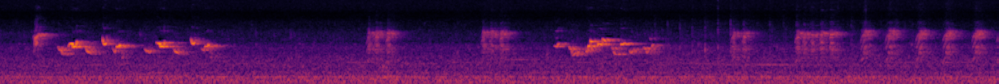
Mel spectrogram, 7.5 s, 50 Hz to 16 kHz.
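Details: Bulbul singing on 21 August 2022: short bubbly warbled phrases of quick rising and falling notes, a run of four at the start and another burst after a pause, between short buzzy chip notes.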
